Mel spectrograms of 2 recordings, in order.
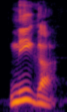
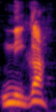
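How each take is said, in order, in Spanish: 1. El acento está en la primera sílaba. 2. El acento está en la última sílaba. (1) "No, mejor dicho" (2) "Le faltó el acento en la A"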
